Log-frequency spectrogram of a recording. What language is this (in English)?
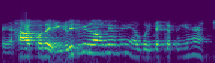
Dogri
